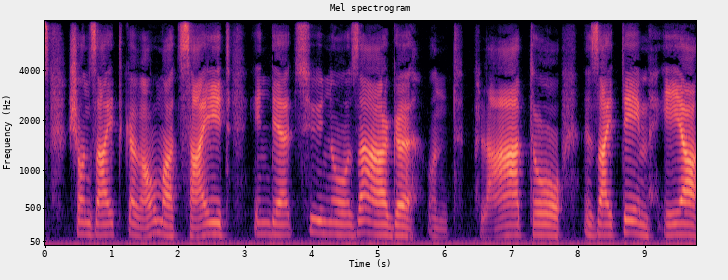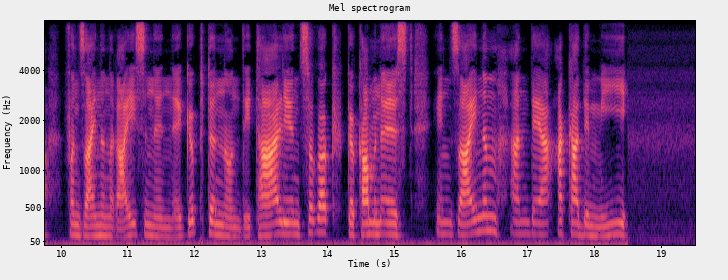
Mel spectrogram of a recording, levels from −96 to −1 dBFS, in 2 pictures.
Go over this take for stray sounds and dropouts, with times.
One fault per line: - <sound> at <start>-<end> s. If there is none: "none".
none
